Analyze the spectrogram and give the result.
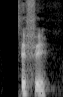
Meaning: Cepheus
- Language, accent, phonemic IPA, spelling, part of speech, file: French, France, /se.fe/, Céphée, proper noun, LL-Q150 (fra)-Céphée.wav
